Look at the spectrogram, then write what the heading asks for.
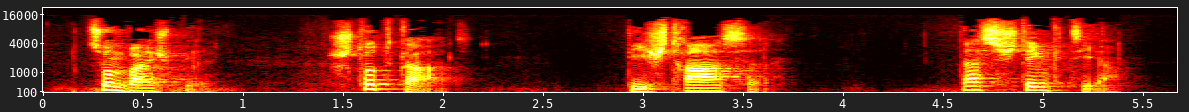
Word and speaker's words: Stuttgart: S und T zusammen wird in über 90% der Fälle in der deutschen Sprache als Scht ausgesprochen. Das heißt, im Deutschen habt ihr nicht SCHT, es reicht ST. Und das ist dann Scht.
